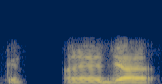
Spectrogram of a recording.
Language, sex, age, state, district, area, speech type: Gujarati, male, 18-30, Gujarat, Junagadh, urban, conversation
